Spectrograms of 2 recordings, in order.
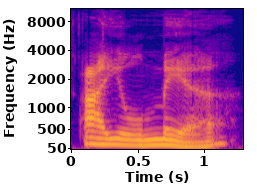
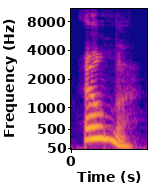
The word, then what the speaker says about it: Elmer: no it's pronounced Bernstein do you also say I'll Mia no Elmer well why is it I'll Mia Bernstein it isn't it's Elmer Bernstein I see okay folks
